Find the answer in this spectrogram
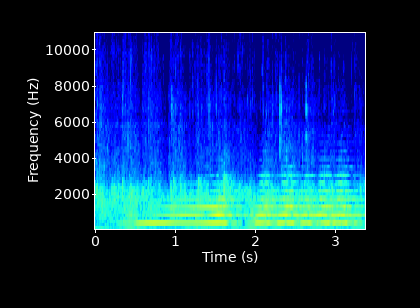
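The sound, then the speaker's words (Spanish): An audience breaks into steady, continuous applause for God lasting a few seconds, mixed with sustained keyboard chords holding underneath; no one speaks. “Dele un aplauso a Él.”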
